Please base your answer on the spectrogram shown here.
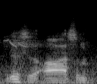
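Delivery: ordinary talk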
